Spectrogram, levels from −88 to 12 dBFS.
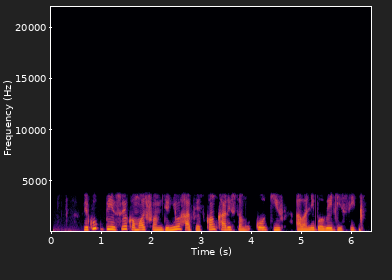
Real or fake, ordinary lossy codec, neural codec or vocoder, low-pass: real; Opus, 64 kbps; none; 3.6 kHz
